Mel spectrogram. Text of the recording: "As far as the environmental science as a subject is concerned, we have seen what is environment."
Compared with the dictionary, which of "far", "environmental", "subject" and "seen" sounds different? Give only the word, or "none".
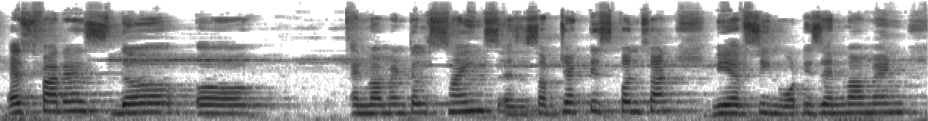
environmental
